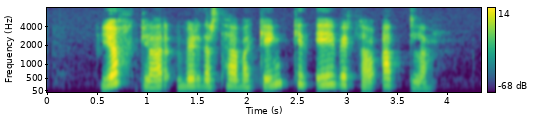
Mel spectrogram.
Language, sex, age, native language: Icelandic, female, 30-39, Icelandic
